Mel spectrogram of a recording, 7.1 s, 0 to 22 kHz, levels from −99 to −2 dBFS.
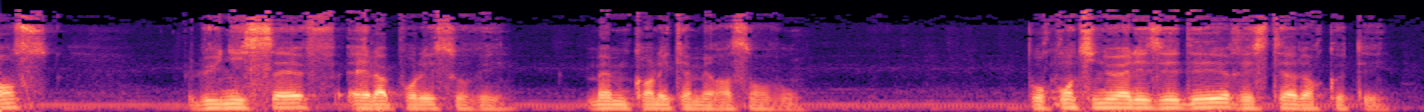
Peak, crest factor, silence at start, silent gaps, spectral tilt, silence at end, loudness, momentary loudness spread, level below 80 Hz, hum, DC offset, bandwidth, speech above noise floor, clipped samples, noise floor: -2 dBFS; 18 dB; 0 s; none; -4.5 dB/octave; 0.2 s; -17 LUFS; 16 LU; -42 dBFS; none; under 0.1%; 16.5 kHz; 25 dB; under 0.1%; -41 dBFS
